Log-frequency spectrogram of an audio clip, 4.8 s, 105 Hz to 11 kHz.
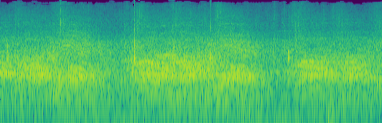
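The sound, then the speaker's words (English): A Catholic audience of over 2,000 cheers President Bush as if at a campaign rally. The massed voices and cheering swell and ebb in waves, dipping briefly twice before rising again. “The Catholic audience of more than 2,000 gave the president the kind of reception usually heard at campaign pep rallies.”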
